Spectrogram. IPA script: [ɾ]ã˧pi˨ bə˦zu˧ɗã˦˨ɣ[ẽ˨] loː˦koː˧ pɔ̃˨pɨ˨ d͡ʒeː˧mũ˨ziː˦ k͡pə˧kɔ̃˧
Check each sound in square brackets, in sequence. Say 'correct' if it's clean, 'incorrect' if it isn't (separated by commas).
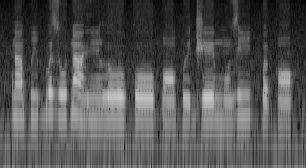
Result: correct, incorrect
